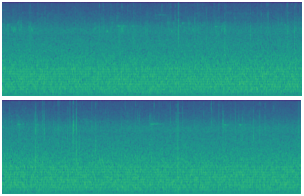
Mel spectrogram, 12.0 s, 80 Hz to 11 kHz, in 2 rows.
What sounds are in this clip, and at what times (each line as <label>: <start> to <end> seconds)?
Pacific Wren song: 0 to 8 seconds
American Robin call: 0 to 12 seconds
rain: 0 to 12 seconds
Brown Creeper call: 2 to 4 seconds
